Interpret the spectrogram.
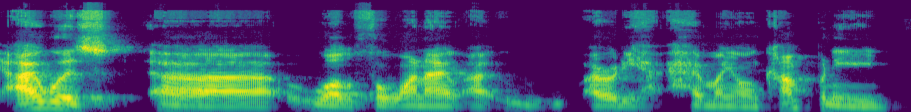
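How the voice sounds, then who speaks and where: A middle-aged man with a thick Boston accent chats as a guest on a podcast. His voice is bright and forward, and he wanders through his stories with plenty of fillers and false starts. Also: on the low side, normal speed. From New England, United States. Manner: rambling, many restarts and fillers. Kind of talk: casual podcast chat.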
